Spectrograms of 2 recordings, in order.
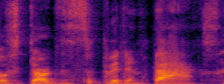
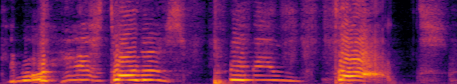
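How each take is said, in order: First: Said in the usual way. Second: Very high, loud squeal; loud high-pitched gushing; hyped outburst. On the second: Real, not acted. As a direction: squeal it with total fan excitement.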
